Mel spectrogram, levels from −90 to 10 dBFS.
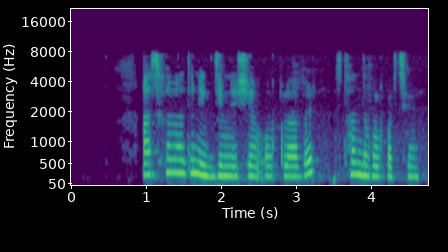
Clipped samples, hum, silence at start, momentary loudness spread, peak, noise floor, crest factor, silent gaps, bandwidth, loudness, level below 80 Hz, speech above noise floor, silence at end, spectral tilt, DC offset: under 0.1%; none; 0.95 s; 9 LU; -4 dBFS; -80 dBFS; 16 dB; none; 8.2 kHz; -19 LUFS; -60 dBFS; 62 dB; 0.15 s; -4 dB/octave; under 0.1%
